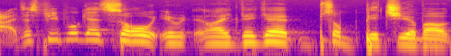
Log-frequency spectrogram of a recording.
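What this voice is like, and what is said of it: Usual voice. Nothing is said of it.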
